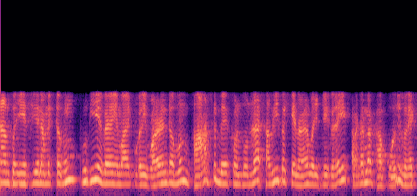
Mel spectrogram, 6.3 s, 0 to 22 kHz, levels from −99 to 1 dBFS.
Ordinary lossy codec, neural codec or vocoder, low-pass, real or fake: none; codec, 24 kHz, 0.9 kbps, WavTokenizer, medium music audio release; 3.6 kHz; fake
